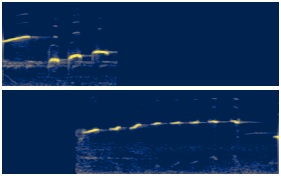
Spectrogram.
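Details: White-rumped shama lure song: a short rising whistled phrase, a pause, then a series of about ten quick high notes climbing gradually in pitch.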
